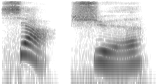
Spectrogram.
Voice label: "xia4 xue3", Chinese; 下雪 : tuyết rơi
